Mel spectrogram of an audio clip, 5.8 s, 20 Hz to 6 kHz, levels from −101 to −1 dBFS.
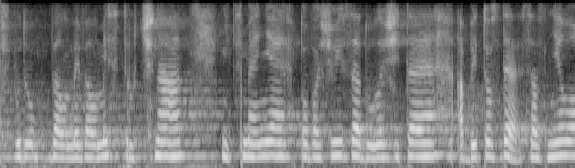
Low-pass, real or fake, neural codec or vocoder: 5.4 kHz; fake; vocoder, 44.1 kHz, 128 mel bands every 512 samples, BigVGAN v2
